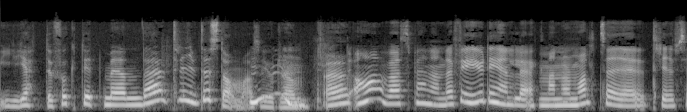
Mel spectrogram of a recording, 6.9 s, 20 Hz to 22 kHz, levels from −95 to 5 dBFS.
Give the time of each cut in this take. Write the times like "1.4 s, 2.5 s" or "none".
4.6 s, 5.4 s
